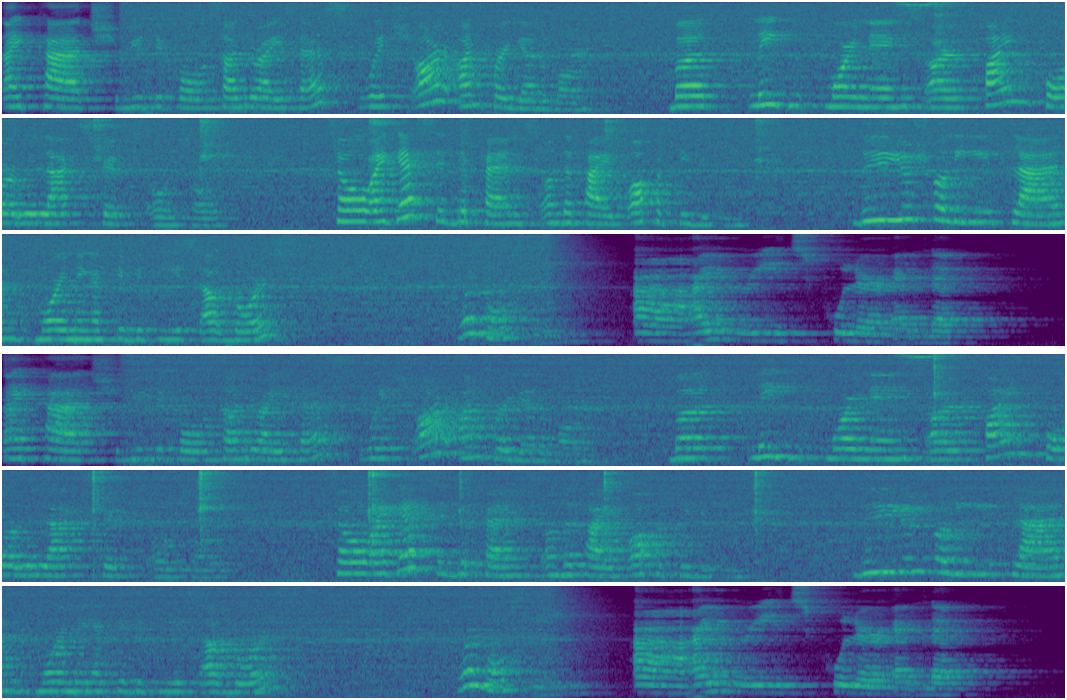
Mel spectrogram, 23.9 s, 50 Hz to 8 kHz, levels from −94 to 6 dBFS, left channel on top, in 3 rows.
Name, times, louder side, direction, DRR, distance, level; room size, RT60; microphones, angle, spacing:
voice 1, 0.0-4.4 5.0-5.3 5.6-9.6 10.4-13.6 14.4-18.2, left 4 dB, 55° left, 6 dB, 0.4 m, -31 dB
sound 1, 0.9-20.1, left 4 dB, 80° left, 0.8 m, -33 dB
Fire, 6.5-14.0, right 6 dB, 70° right, 0.6 m, -35 dB
voice 2, 19.4-20.3 20.7-23.1, right 2 dB, 10° right, 0 dB, 0.5 m, -35 dB
5.3 x 2.4 x 3.7 m, 0.99 s
head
